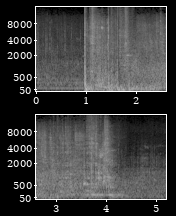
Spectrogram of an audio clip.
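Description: An explosion bursts nearby with debris clattering.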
